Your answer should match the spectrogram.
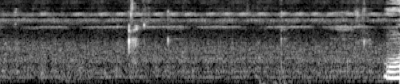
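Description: Faint sizzle of hot oil with mustard seeds in an aluminium kadhai, with a thin steady high-pitched whine over it and one small pop about a second in.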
